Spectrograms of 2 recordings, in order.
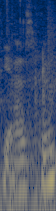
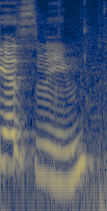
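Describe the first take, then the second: First: Yasmin as YAZ-min, first vowel like "jazz"; American pronunciation. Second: Yasmin as YES-meen, first vowel like "yes"; parents' pronunciation. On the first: Showing the American way of her name, Yasmin said YAZ-min. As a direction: say Yasmin with a flat A as in "cat". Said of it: "the American way is Yasmin". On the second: Giving her parents' version of her name, Yasmin said YES-meen. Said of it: "my parents call me Yasmin". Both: Shown as a demonstration.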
